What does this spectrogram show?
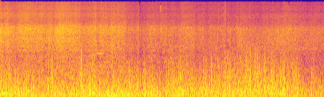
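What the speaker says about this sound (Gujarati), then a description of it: "આ મોજા ભાંગે છે અહીંયા." Sea waves break on a shore near a crocodile rock islet, a loud, rumbling wash of surf with wind buffeting the microphone throughout.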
